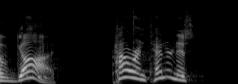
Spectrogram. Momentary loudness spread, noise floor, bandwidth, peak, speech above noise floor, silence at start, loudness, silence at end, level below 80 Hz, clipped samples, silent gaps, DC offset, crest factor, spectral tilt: 12 LU; -76 dBFS; 16 kHz; -10 dBFS; 49 dB; 0 s; -28 LUFS; 0.45 s; -66 dBFS; under 0.1%; none; under 0.1%; 18 dB; -6 dB/octave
